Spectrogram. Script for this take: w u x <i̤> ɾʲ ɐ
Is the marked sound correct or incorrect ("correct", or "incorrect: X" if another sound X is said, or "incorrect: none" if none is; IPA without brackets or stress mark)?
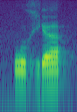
correct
